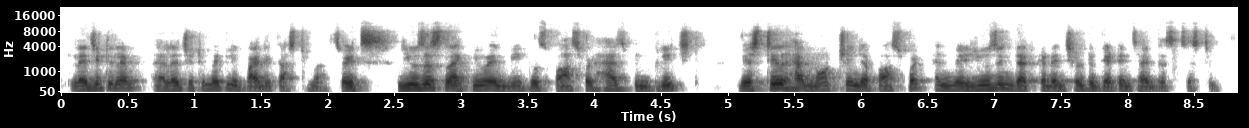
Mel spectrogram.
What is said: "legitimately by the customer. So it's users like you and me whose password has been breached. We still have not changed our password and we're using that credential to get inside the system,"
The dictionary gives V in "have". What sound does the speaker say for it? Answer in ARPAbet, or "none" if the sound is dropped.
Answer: V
